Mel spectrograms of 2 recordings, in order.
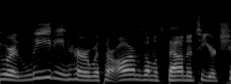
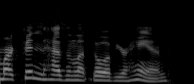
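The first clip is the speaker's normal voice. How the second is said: ordinary talk, nothing marked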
